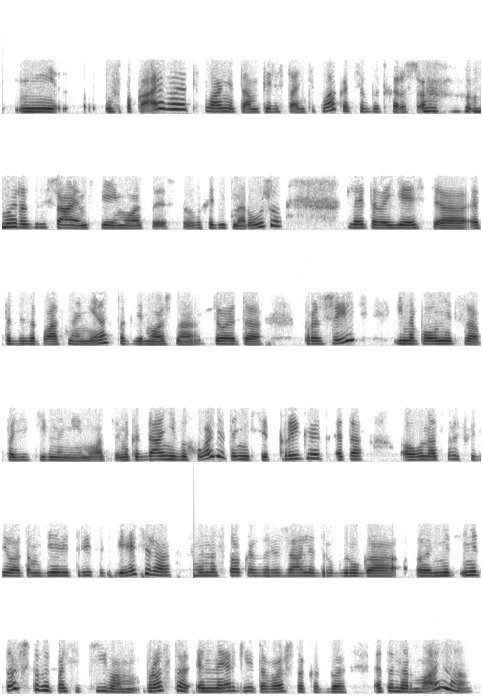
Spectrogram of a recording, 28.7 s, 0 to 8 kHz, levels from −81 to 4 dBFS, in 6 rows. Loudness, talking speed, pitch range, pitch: -19 LUFS, 140 wpm, 195-230 Hz, 210 Hz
